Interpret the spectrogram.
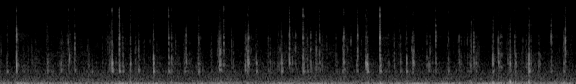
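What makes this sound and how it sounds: Fingertips type rapidly on the keys of a long black plastic computer keyboard held horizontally, making a steady stream of short, bright clicks. Each tap dies away almost at once, over a constant low rumble.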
